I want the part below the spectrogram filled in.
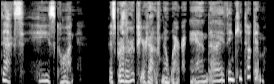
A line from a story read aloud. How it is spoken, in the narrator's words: whispered frantically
